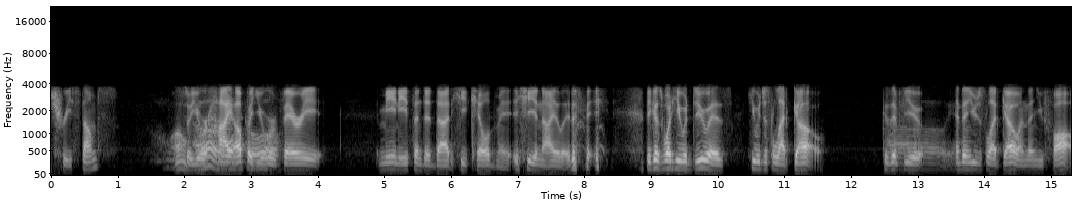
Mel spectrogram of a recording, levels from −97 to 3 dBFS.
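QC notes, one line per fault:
No faults heard in this telephone-band speech.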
